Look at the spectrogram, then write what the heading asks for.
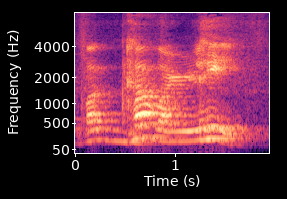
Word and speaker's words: ಬಗ್ಗವಳ್ಳಿ: ಗೆ ಳ ಒತ್ತು ಳಿ ಬಗ್ಗವಳ್ಳಿ ಬಗ್ ಬ ಘ ವ ಳಿ ಬಗ್ಗವಳ್ಳಿ ಬಗ್ಗವಳ್ಳಿ ನೋಡಿ ಇಲ್ಲೂ ಕೂಡ ಒತ್ತಕ್ಷರ ಇದೆ ಇಲ್ಲೂ ಕೂಡ ಒತ್ತಕ್ಷರ ಇದೆ ಒತ್ತಿ ಉಚ್ಚಾರಣೆ ಮಾಡಿ ಬಗ್ಗವಳ್ಳಿ ಮುಂದಿನ ಪದ ಸ ಗು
